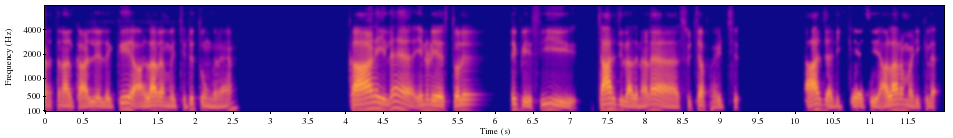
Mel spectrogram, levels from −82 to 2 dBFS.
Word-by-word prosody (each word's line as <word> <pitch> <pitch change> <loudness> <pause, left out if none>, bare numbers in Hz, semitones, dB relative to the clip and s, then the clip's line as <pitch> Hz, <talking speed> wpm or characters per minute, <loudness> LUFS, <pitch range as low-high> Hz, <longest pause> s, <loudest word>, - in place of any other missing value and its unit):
அடுத்த 120 - -4
நாள் 115 -1 -2
காலையிலக்கு 115 +6 -1 0.2
அலாரம் 120 +1 +2
வெச்சிட்டு 105 +7 -7
தூங்குறேன். 110 +1 -6 1.6
காலையில, 150 +2 +6 0.4
என்னுடைய 130 -1 0 0.2
தொலைபேசி 135 0 -5 0.7
சார்ஜ் 145 0 +6
இல்லாதனால 110 +2 0 0.4
ஸ்விச் 120 0 -6
ஆஃப் 120 - -14
ஆயிடுச்சு. 100 0 -10 0.9
சார்ஜ் - - +4
அடிக்க 115 -1 -5
சீ 115 - -3 0.2
அலாரம் 135 -3 +3
அடிக்கல. 105 - -8
125 Hz, 95 wpm, -21 LUFS, 115-135 Hz, 1.6 s, காலையில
